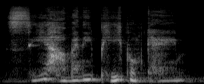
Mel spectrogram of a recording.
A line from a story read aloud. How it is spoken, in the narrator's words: Mary whispered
